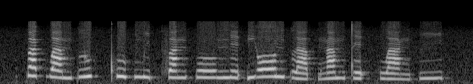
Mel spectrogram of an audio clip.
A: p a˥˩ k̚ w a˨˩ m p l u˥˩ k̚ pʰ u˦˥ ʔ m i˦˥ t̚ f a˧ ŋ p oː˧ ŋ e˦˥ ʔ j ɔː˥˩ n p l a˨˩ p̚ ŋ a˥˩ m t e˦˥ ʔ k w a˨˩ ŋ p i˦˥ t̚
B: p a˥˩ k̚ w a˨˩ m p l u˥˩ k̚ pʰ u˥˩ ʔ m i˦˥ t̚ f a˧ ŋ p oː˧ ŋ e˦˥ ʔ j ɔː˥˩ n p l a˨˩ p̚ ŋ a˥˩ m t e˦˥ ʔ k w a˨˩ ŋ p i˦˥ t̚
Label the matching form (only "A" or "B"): B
